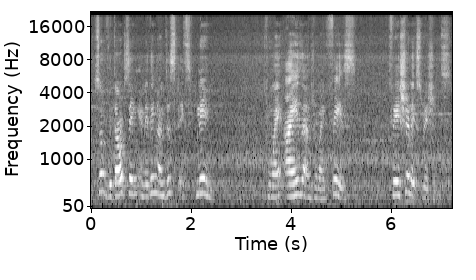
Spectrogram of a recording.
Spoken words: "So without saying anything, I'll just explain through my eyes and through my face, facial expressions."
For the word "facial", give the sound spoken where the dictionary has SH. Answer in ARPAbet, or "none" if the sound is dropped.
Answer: SH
